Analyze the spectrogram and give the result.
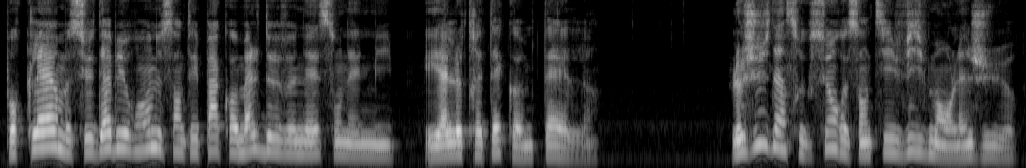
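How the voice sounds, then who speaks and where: A woman narrating a detective novel aloud in an expressive, steady way. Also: fairly low pitch, measured pace. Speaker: audiobook reader. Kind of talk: literary narration.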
